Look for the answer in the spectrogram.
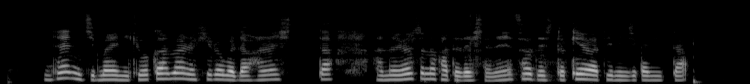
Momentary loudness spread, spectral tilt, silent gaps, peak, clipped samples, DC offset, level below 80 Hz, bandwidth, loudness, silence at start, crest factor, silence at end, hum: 10 LU; -6.5 dB/octave; none; -12 dBFS; under 0.1%; under 0.1%; -78 dBFS; 11 kHz; -29 LUFS; 0.45 s; 18 dB; 0.55 s; none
